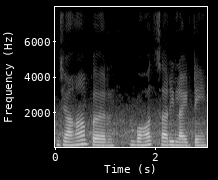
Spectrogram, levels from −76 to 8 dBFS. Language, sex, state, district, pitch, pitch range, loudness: Hindi, female, Chandigarh, Chandigarh, 190 Hz, 175-205 Hz, -16 LUFS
